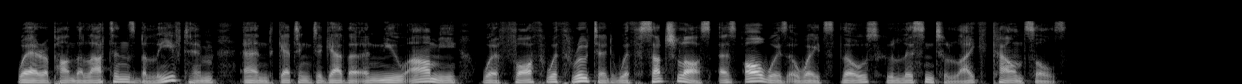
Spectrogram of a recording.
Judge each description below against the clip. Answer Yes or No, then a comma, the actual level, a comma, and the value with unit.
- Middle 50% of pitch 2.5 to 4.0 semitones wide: Yes, average, 3.7 semitones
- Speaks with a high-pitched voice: No, very low, 90 Hz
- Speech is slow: Yes, slow, 125 wpm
